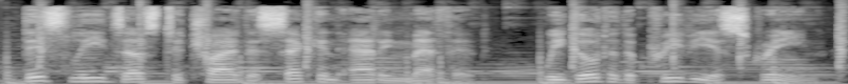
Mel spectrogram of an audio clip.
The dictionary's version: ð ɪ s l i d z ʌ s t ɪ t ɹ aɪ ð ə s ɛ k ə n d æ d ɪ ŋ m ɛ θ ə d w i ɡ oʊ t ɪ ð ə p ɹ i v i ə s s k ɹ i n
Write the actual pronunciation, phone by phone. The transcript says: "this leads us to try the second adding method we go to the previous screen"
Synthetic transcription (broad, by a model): ð ɪ s l i d z ʌ s t ɪ t ɹ aɪ ð ə s ɛ k ə n d æ d ɪ ŋ m ɛ θ ə d w i ɡ oʊ t ɪ ð ə p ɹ i v i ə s s k ɹ i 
